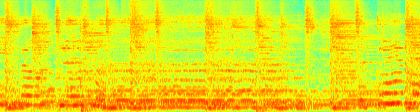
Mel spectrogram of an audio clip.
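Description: Live acoustic guitar strumming with a voice singing over it.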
